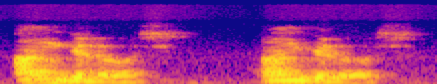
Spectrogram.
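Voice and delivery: ANgelos, weight on the opening syllable; first-syllable stress. Shown as a demonstration. Teacher showing the accent is on the front of "angelos", first syllable stressed. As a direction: stress the AN in "angelos" and let the rest fall. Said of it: "it's on the front end".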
